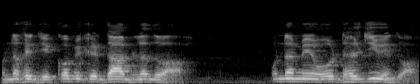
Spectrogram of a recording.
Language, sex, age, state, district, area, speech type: Sindhi, male, 45-60, Maharashtra, Thane, urban, spontaneous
